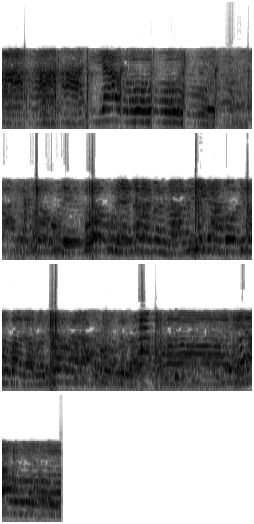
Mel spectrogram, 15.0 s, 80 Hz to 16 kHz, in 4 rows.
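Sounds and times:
children singing: 0.0s - 12.2s
hand claps: 0.2s - 6.0s, 6.6s - 10.1s.

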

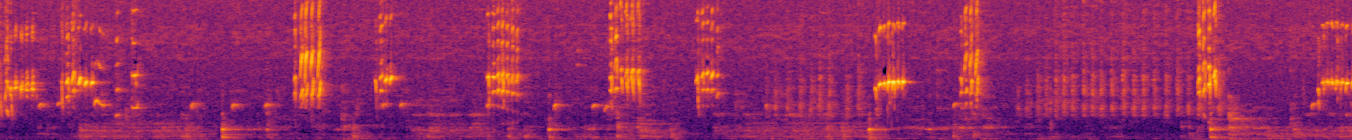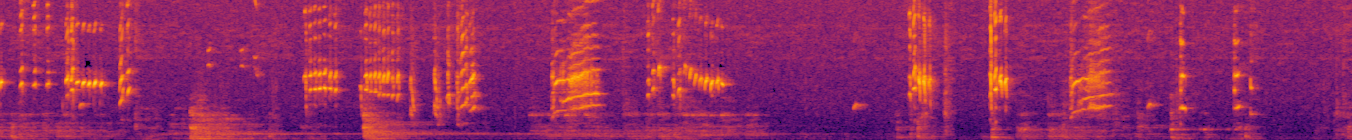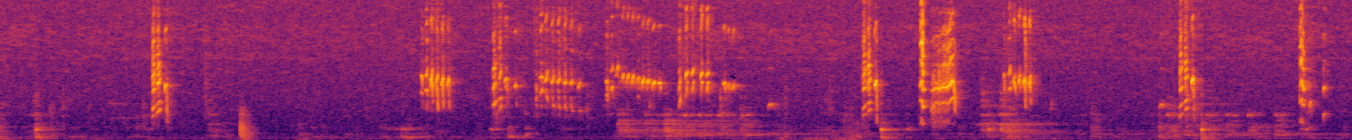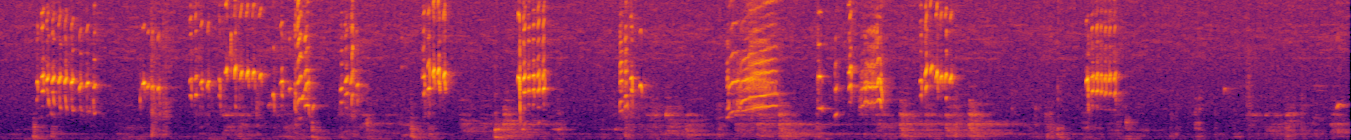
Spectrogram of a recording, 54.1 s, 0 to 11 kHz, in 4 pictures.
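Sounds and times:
caged bird twittering: 0.0s - 4.2s, 4.8s - 12.3s, 13.0s - 20.9s, 22.0s - 26.2s, 28.5s - 28.9s, 31.1s - 35.0s, 35.6s - 37.4s, 38.6s - 39.3s, 40.0s - 47.1s, 47.8s - 50.4s, 51.4s - 52.0s.

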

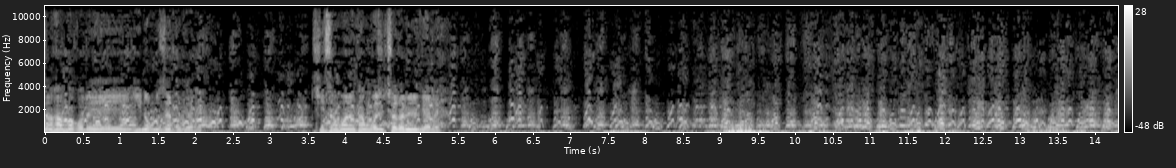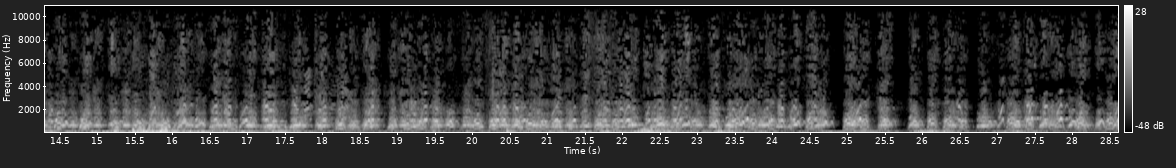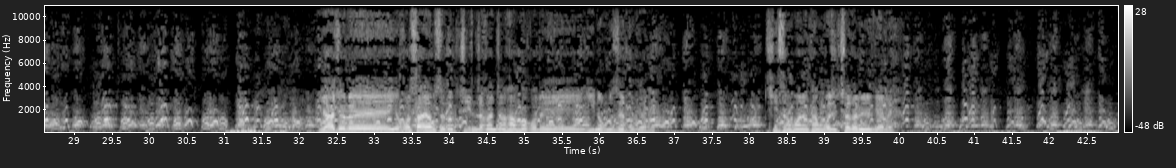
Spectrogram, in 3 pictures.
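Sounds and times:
dog yelps and whimpers: 0.0s - 3.6s, 4.2s - 42.9s
dogs barking: 0.0s - 42.9s.

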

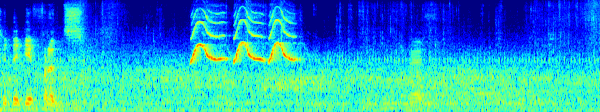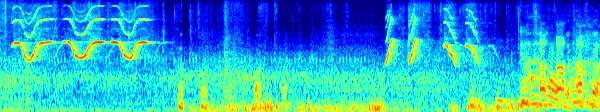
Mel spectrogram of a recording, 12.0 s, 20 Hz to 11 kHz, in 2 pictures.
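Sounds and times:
low rough noise: 0.0s - 12.0s
shrill swooping whistle: 1.9s - 3.1s, 6.1s - 7.7s, 9.8s - 11.0s.

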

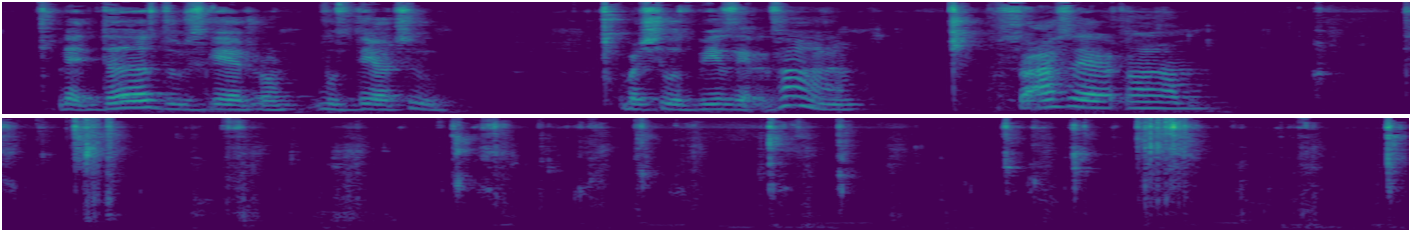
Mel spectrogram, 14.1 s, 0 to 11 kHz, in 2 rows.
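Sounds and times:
crunching and chewing celery: 6.3s - 14.0s.

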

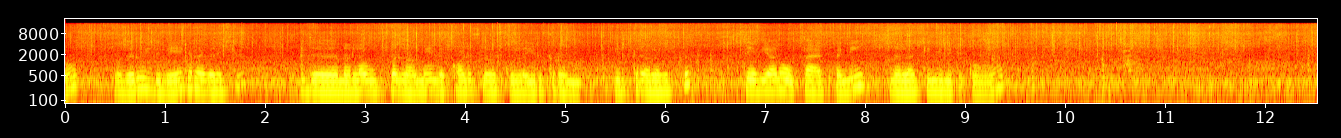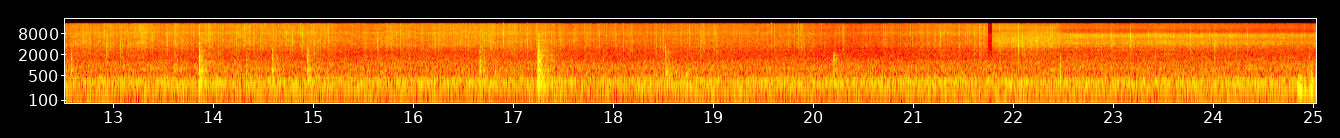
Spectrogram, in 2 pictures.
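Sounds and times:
vegetables sizzling in oil: 0.0s - 25.0s
wooden spatula tapping a pan: 13.8s - 15.1s, 16.6s - 17.5s, 18.5s - 18.8s.

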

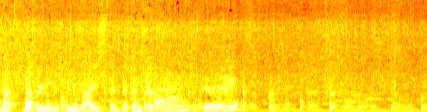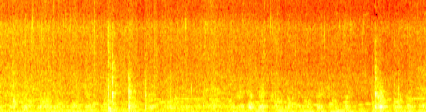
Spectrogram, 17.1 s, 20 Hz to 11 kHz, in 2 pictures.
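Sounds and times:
butter and garlic sizzling: 0.0s - 17.0s
wooden spatula scraping a pan: 0.0s - 17.0s
spatula knocking on pan: 4.7s - 6.8s, 10.7s - 11.6s.

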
